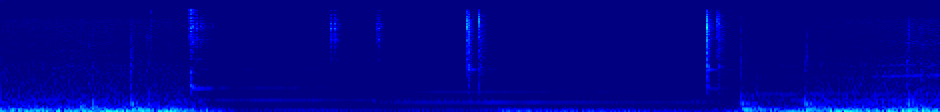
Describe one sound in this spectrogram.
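Soft electronic tones chime and hold briefly.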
